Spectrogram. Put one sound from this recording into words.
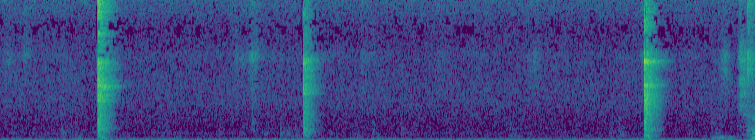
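Small plastic parts click and knock as a computer part is screwed in.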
